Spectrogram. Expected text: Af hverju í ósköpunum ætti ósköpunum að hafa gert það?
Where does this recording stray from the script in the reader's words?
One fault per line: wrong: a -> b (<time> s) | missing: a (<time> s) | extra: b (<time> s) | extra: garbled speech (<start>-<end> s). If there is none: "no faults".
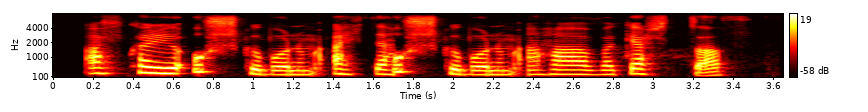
no faults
